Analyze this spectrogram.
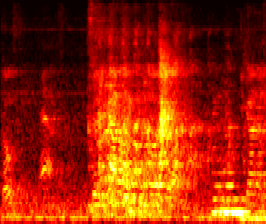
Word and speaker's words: Goethe: which I didn't know, there's a street called Goethe, but no one will know what you're talking about unless you call it Goethe.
